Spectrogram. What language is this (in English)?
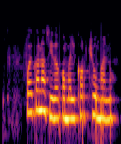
Spanish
